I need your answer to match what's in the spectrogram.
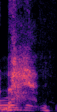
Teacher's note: I think this accent was on the second syllable.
